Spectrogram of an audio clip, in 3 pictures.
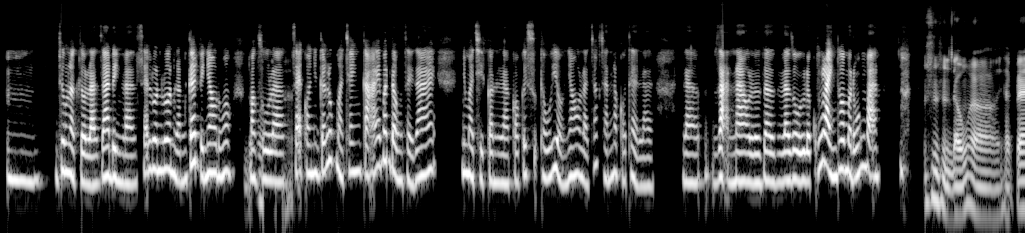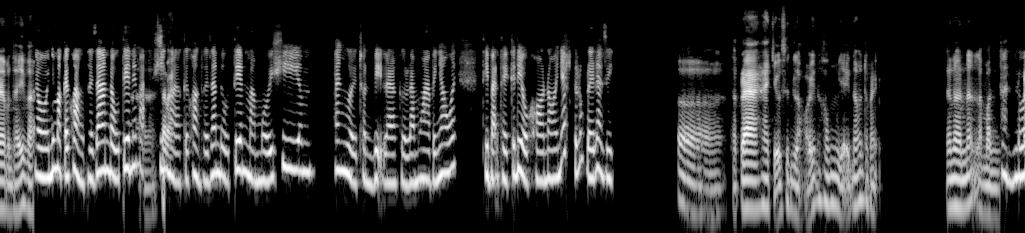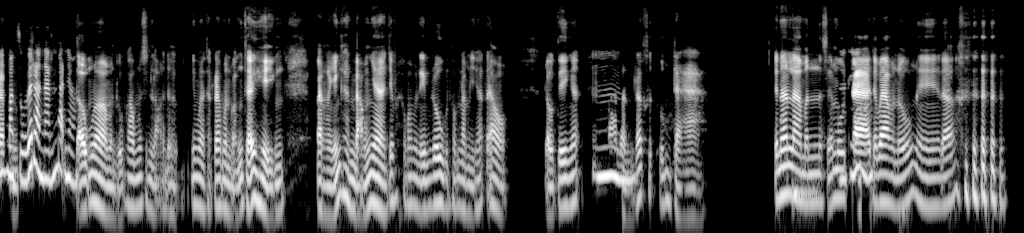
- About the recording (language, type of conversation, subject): Vietnamese, podcast, Bạn có kinh nghiệm nào về việc hàn gắn lại một mối quan hệ gia đình bị rạn nứt không?
- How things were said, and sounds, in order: chuckle; tapping; other background noise; laugh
